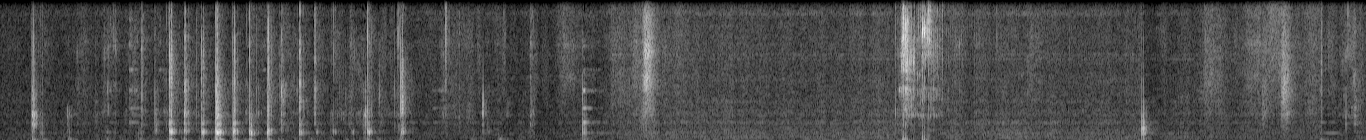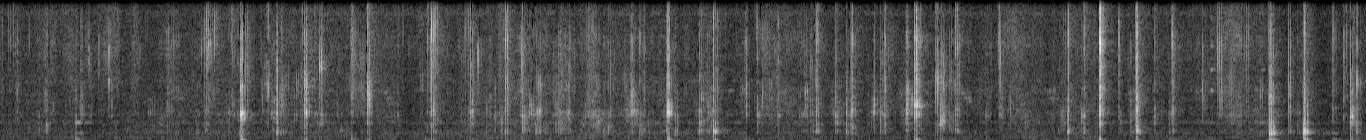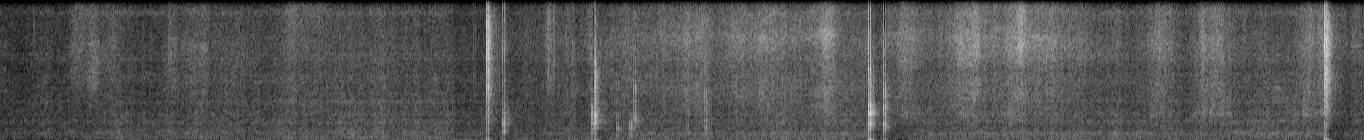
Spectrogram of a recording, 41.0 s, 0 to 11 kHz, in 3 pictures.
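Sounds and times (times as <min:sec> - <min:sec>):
batter squelching: 0:00.1 - 0:06.6, 0:12.2 - 0:27.4.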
